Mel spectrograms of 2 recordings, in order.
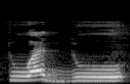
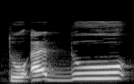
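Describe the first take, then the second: First: The word has a w sound in the middle. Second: The word has a glottal stop in the middle. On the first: "تقرأ تودوا" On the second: "ادي الهمزة بتاعت تؤدوا"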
